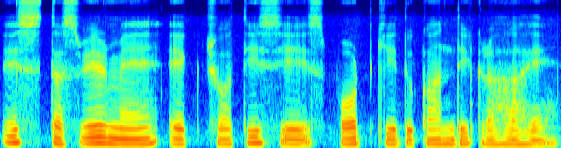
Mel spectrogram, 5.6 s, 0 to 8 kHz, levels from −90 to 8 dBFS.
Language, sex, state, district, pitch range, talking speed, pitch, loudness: Hindi, male, Arunachal Pradesh, Lower Dibang Valley, 100-115 Hz, 130 wpm, 105 Hz, -18 LUFS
